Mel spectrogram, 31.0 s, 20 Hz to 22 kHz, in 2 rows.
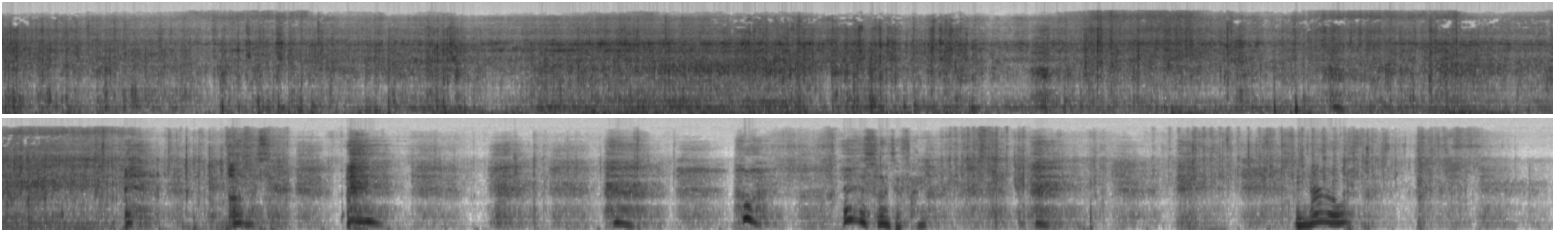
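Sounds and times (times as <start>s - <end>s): bike tyres rolling on dirt: 0.0s - 18.4s.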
